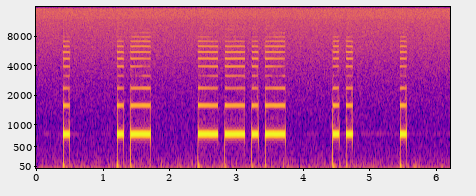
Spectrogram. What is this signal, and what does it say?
Morse code, heard as a keyed tone, about 12 wpm, spaced as for 8 wpm, 780 Hz. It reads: EAQIE
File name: Taviro HA6VA A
